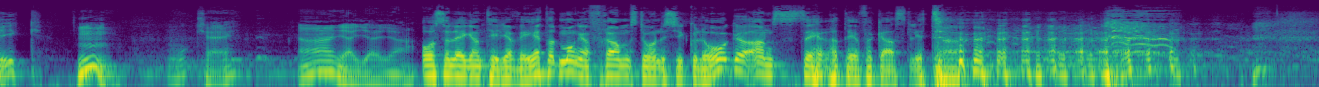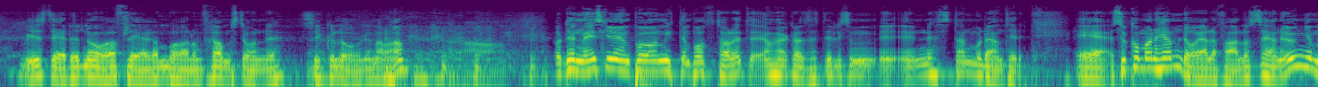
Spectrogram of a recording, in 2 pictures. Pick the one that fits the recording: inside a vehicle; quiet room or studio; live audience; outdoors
live audience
